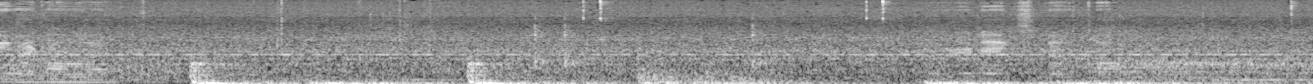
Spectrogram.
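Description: Heavy menu sounds thud and click.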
